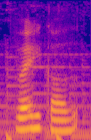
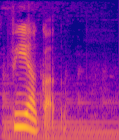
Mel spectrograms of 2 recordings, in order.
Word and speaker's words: vehicle: It is not vehicle, it's vehicle. Let's do it together. It's akal, akal, vehicle, not vehicle. We do not go with the spelling of the word.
